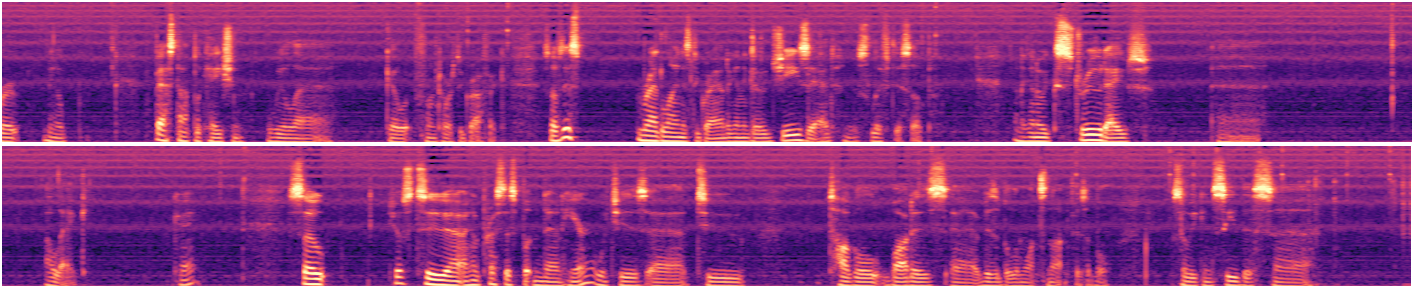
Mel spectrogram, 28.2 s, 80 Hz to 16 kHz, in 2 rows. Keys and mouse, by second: 7.5 g, 11.1 e, 23.3-25.0 drag, 25.0-28.1 middle drag.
